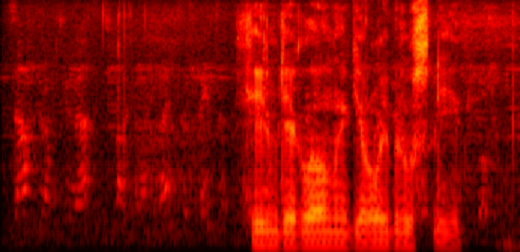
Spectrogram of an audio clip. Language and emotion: Russian, neutral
